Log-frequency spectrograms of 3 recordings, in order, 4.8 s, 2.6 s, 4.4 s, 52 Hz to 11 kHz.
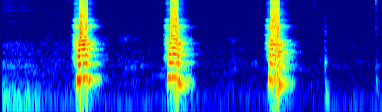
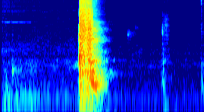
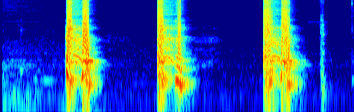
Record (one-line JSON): {"exhalation_length": "4.8 s", "exhalation_amplitude": 32768, "exhalation_signal_mean_std_ratio": 0.28, "cough_length": "2.6 s", "cough_amplitude": 32768, "cough_signal_mean_std_ratio": 0.24, "three_cough_length": "4.4 s", "three_cough_amplitude": 32768, "three_cough_signal_mean_std_ratio": 0.39, "survey_phase": "beta (2021-08-13 to 2022-03-07)", "age": "45-64", "gender": "Female", "wearing_mask": "No", "symptom_none": true, "smoker_status": "Ex-smoker", "respiratory_condition_asthma": false, "respiratory_condition_other": false, "recruitment_source": "REACT", "submission_delay": "2 days", "covid_test_result": "Negative", "covid_test_method": "RT-qPCR", "influenza_a_test_result": "Negative", "influenza_b_test_result": "Negative"}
